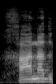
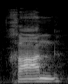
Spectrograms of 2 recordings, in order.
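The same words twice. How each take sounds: First: "खानद" in two syllables; mistaken pronunciation. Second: "खांद" as one syllable, louder; no vowel before the final d in "खांद"; correct pronunciation. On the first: Teacher showing what not to read, two-syllable pronunciation. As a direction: put a short a before the final d in "खानद". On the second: Teacher modelling how to read it, one-syllable pronunciation. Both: Shown as a demonstration. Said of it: "खानद नहीं पढ़ेंगे".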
